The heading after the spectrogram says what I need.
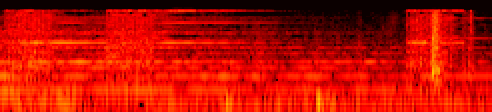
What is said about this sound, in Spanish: Alguien llama por teléfono.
